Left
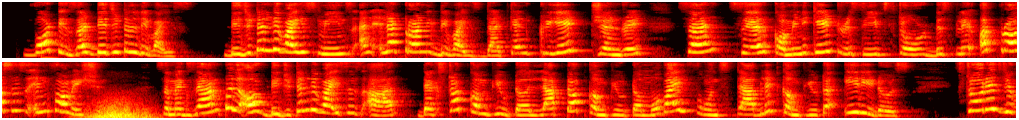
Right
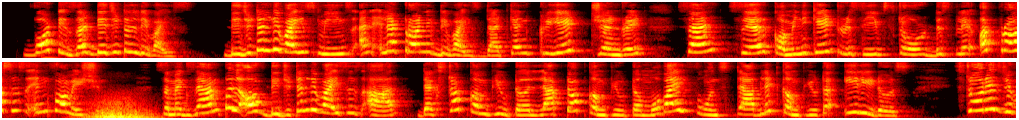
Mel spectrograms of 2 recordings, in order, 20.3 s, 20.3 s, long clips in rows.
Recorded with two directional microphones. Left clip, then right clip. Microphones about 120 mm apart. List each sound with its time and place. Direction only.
0.3 s a woman's voice: 20° right (ahead or behind)
7.3 s a woman's voice: 20° right (ahead or behind)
